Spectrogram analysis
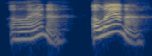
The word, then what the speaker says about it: Alana: It's pronounced to rhyme with banana. Alana.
